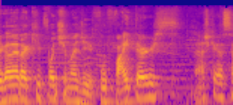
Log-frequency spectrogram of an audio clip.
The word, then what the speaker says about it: Foo Fighters: Só que você vai pronunciar em inglês Foo Fighters. Foo Fighters. Tipo Street Fighter.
